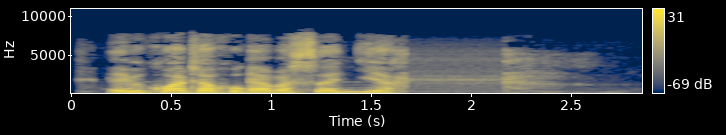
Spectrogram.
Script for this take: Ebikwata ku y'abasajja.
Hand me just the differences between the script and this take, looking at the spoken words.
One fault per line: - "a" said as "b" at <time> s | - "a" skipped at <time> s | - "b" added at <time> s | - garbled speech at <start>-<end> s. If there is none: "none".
none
